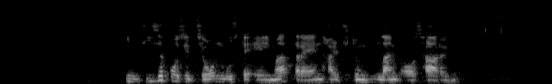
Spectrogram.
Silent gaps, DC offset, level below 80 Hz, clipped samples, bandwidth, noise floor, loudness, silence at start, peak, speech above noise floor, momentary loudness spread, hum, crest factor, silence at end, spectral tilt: none; under 0.1%; -68 dBFS; under 0.1%; 9.8 kHz; -81 dBFS; -33 LUFS; 1.25 s; -14 dBFS; 49 dB; 12 LU; none; 20 dB; 0.95 s; -6 dB/octave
